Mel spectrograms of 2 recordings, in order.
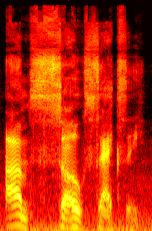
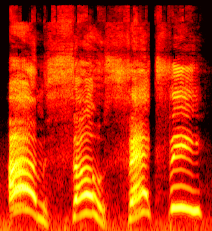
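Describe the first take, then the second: First: It is said softly, without projecting. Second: It is said boldly and projected loudly.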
